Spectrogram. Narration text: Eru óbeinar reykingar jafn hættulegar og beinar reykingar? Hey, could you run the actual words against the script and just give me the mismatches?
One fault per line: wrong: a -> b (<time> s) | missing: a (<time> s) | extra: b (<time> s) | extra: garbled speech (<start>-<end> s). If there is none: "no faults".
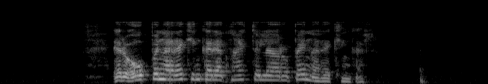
no faults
